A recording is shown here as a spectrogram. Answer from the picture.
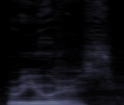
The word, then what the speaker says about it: Reuters: So, according to Retours? Retours? How would you pronounce that? I'm from the homeland. – Reuters. Yeah.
